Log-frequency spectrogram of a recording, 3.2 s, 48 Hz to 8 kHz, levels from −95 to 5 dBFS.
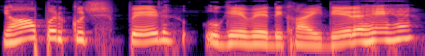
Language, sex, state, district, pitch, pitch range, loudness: Hindi, male, Jharkhand, Ranchi, 180 Hz, 155-220 Hz, -13 LUFS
